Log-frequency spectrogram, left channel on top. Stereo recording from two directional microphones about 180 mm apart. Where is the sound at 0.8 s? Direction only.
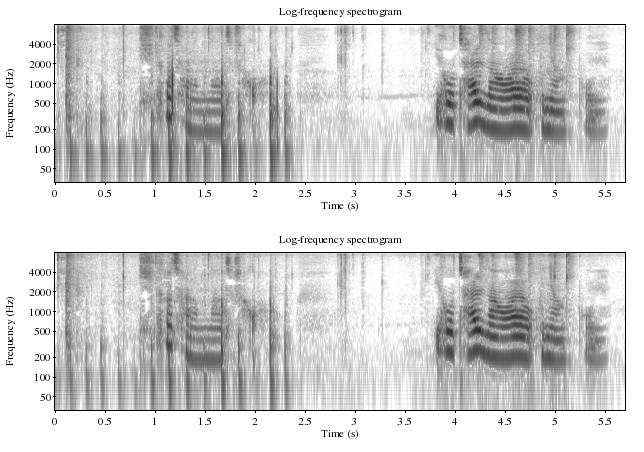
35° right (ahead or behind).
